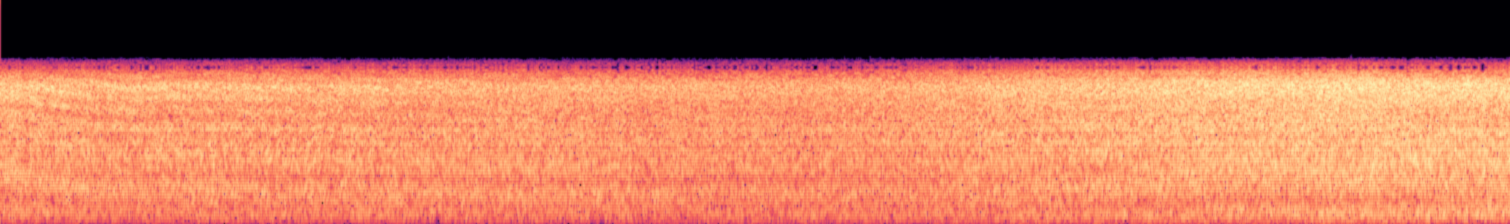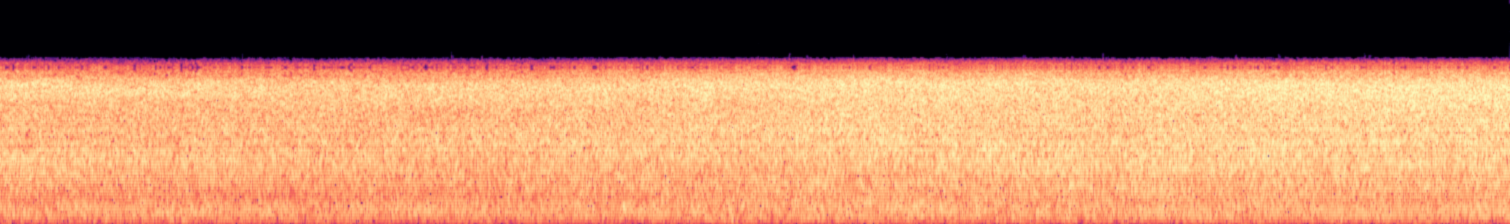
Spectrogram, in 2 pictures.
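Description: Spring-fed seasonal waterfall cascading into a pool: a steady rush of falling water that grows louder from about ten seconds in.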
